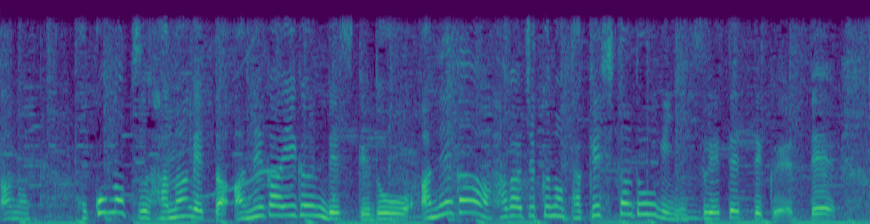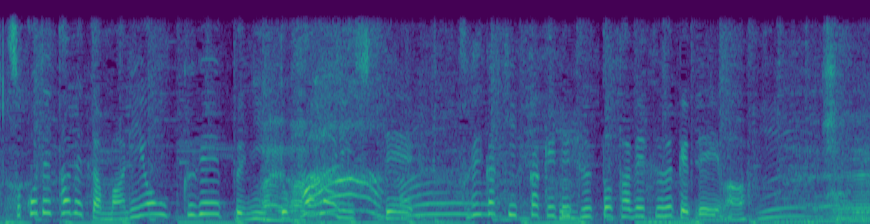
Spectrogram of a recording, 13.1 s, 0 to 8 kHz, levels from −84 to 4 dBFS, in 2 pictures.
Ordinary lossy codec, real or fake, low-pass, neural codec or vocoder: none; real; 7.2 kHz; none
